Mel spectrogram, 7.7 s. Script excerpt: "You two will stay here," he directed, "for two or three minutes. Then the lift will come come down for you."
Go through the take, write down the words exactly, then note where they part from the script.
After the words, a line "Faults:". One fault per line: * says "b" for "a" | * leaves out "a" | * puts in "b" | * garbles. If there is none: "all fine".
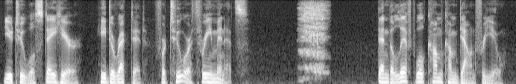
"You two will stay here," he directed, "for two or three minutes. Then the lift will come come down for you."
Faults:
all fine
